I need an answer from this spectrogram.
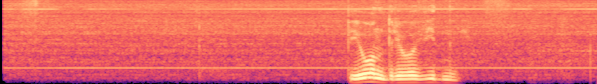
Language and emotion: Russian, neutral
